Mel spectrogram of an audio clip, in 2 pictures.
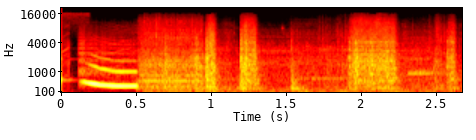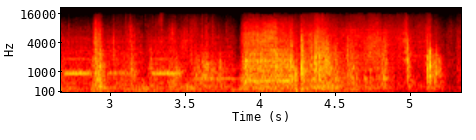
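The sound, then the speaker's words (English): A robot's electronic chatter, from the robot Bezor acting as concierge for a salon makeover: a falling synthetic tone, then busy mechanical whirring and clicking broken by short, steady mid-pitched beeps and boops, with no voices. “You brighten every day with your beeps and also with your boops.”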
